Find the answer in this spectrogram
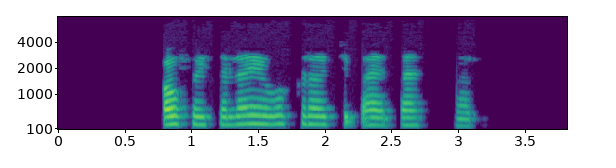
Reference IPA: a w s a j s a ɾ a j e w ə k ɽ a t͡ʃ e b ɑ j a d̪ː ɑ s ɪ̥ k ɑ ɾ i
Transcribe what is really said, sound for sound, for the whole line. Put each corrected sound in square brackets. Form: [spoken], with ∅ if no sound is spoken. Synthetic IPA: a w [f] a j s a [l] a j e w ə k ɽ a t͡ʃ e b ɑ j a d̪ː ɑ s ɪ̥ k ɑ ɾ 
